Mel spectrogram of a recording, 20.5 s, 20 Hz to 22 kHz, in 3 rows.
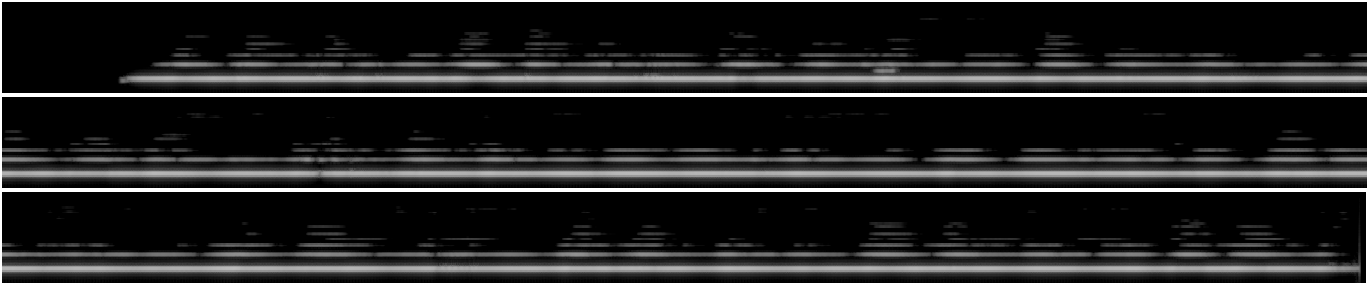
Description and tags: Crystal Glass Rim
The sound of a finger being run around the edge of a crystal glass. Heavily processed, but genuine. Recorded on my Walkman Mp3 Player/Recorder
glass, rim, rub, ring, crystal, tone, finger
